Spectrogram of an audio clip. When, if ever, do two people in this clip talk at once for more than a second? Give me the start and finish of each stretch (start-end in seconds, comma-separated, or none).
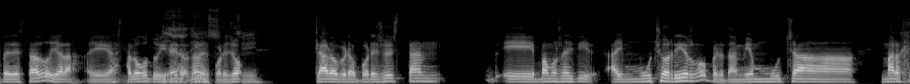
1.1-2.5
